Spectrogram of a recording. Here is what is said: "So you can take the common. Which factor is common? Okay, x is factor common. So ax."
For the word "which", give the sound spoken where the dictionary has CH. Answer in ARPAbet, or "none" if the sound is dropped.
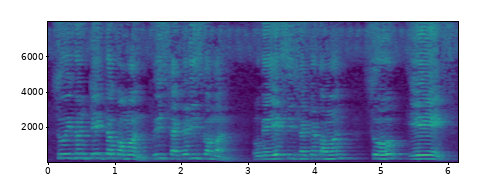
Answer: S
